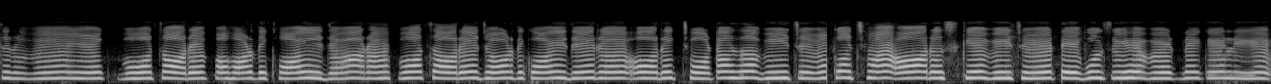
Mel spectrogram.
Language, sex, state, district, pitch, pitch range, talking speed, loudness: Hindi, male, Andhra Pradesh, Anantapur, 285 Hz, 275-295 Hz, 155 wpm, -18 LUFS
